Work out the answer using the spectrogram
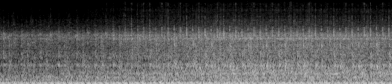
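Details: MAZ truck diesel, cold start in frost after long storage, starting fluid sprayed into intake: steady even idle with rhythmic clatter about 160 beats a minute, no misses; normal cold-start idle, no oil leak seen.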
